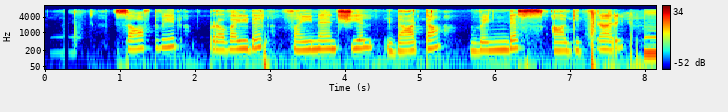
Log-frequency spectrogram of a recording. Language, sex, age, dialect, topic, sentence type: Kannada, female, 25-30, Mysore Kannada, banking, statement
